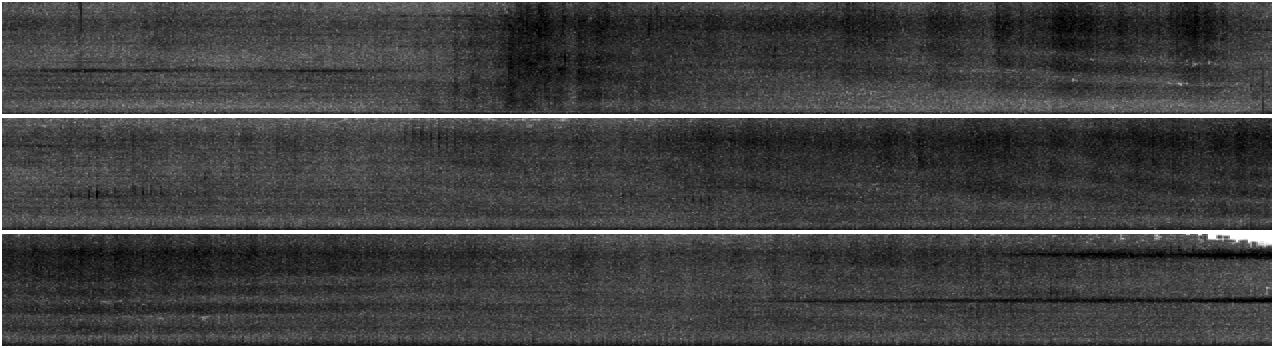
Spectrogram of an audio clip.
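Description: Railcars rolling past on the rails: first the last cars of an Amtrak Superliner passenger train, then a louder, steady rumble of a BNSF work train's empty open-top freight cars going by. A high, steady wheel squeal sets in near the end.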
